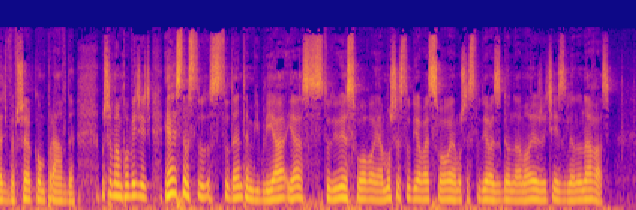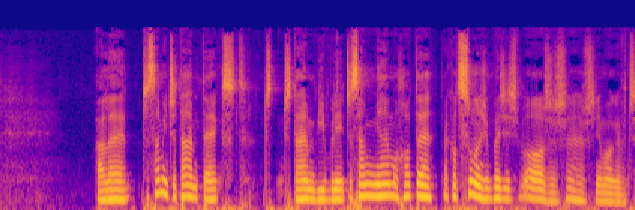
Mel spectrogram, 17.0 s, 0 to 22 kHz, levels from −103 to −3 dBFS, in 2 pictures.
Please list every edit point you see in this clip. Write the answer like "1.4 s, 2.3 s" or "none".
10.3 s, 14.3 s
